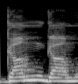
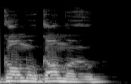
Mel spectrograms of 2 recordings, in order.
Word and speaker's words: Gomu Gomu: Gum Gum, or more accurately pronounced Gomu Gomu, means rubber in Japanese.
